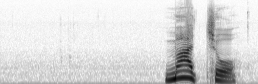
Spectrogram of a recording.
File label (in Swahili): "macho" Swahili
